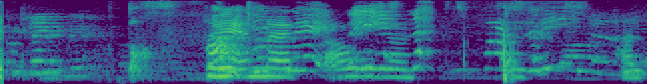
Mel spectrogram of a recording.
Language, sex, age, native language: Icelandic, female, 10, Icelandic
